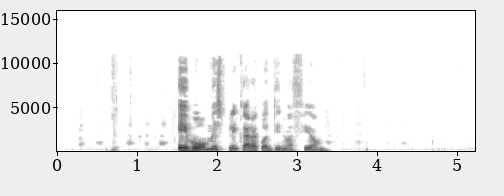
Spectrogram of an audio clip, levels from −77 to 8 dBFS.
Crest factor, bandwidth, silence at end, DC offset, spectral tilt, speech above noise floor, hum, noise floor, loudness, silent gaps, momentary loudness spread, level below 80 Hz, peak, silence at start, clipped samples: 22 dB; 11.5 kHz; 1.85 s; under 0.1%; -4.5 dB/octave; 45 dB; none; -66 dBFS; -21 LUFS; none; 16 LU; -78 dBFS; -4 dBFS; 1.5 s; under 0.1%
